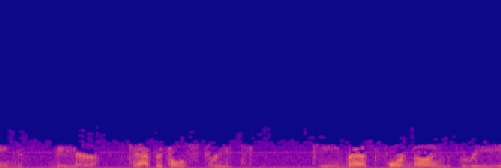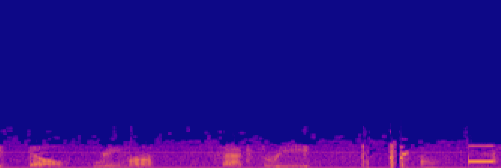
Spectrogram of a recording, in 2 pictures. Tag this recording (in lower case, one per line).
speech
